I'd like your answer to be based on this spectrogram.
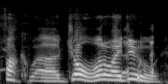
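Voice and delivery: mock panic, pitch and volume rising; panicked plea. [name] under fire asks Joel for help, panicked.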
